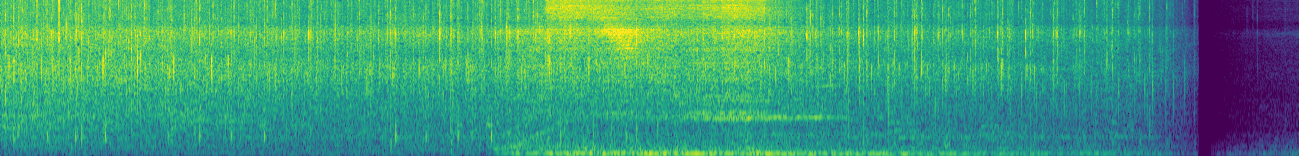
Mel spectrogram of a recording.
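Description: Crowd in a domed baseball stadium clapping as the home team scores a run on a wild pitch: a dense, steady patter of applause. About five seconds in it swells, and a deep low rumble joins it before fading out near the end.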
